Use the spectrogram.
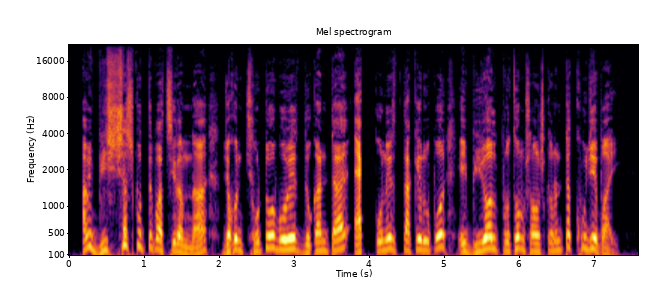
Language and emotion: Bengali, surprised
